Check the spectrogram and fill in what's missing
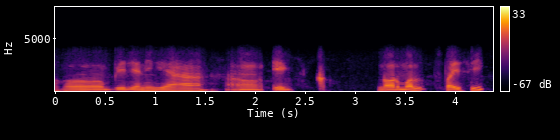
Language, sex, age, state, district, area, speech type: Marathi, male, 18-30, Maharashtra, Gadchiroli, rural, conversation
